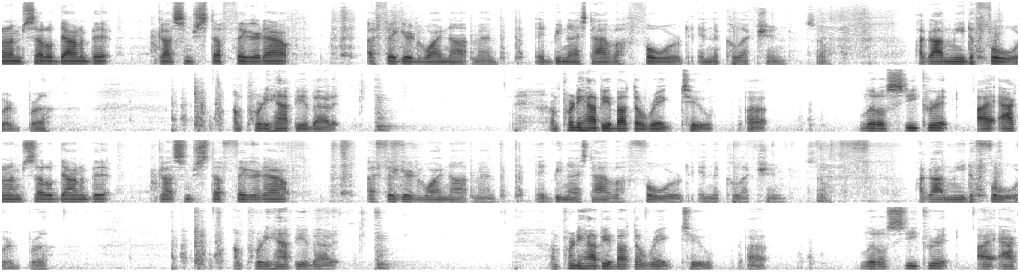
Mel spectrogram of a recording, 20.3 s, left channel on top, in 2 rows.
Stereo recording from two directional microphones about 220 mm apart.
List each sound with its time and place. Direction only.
0.0 s speech: 45° left (ahead or behind)
9.1 s speech: 50° left (ahead or behind)
12.5 s speech: 55° left (ahead or behind)
15.3 s speech: 55° left (ahead or behind)
18.8 s speech: 55° left (ahead or behind)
